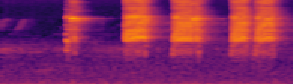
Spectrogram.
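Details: Black francolin in Sindh, Pakistan: one short harsh note, then three loud, grating, broadband notes about half a second apart, the last split in two, over quiet background.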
